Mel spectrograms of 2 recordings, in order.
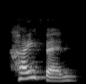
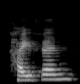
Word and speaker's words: hyphen: But to pronounce this word, we are going to say hi like hello and then fun like I am having the best time. So hyphen hyphen hyphen hyphen hyphen hyphen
